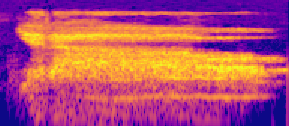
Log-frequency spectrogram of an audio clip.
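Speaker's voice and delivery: very high, breathy, whispered ghostly cry.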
